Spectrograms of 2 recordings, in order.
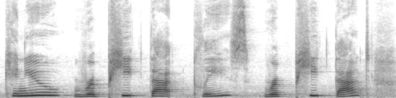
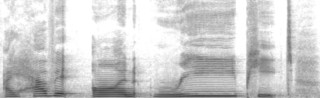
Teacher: Usually when we say the word repeat, it's the final part of the word that's emphasized.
